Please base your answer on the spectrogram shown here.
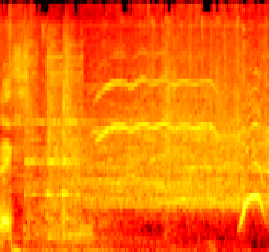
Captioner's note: cheers and applause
